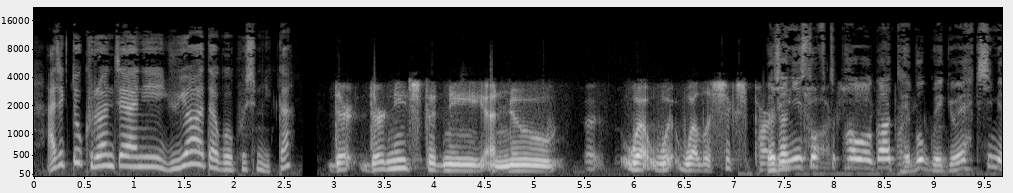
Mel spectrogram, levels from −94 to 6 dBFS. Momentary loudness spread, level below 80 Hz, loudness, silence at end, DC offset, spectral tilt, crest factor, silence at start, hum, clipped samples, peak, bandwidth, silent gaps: 11 LU; -58 dBFS; -21 LUFS; 0 s; under 0.1%; -5 dB/octave; 18 dB; 0.15 s; none; under 0.1%; -4 dBFS; 15.5 kHz; 2.69-2.82 s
